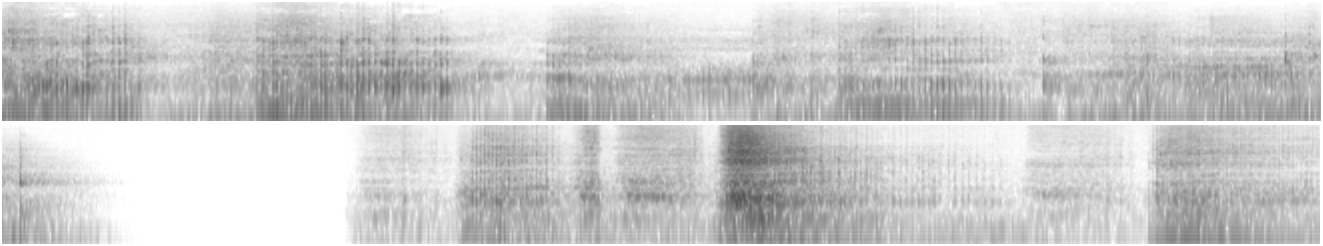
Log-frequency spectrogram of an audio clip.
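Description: A lion gives deep, rasping roars in a run of heavy, grunting bursts.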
